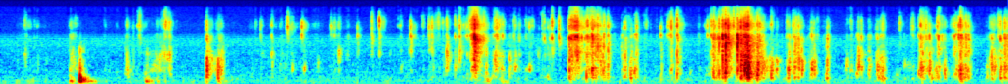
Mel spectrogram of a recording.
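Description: Foil wrappers of baseball card packs crinkling as the packs are handled, and one wrapper being torn open. Irregular crackles, loudest about halfway through.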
